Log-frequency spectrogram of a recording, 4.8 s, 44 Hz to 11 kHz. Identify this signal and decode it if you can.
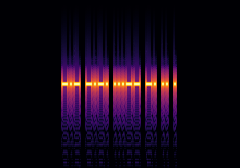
Morse code, heard as a keyed tone, about 31 wpm, 700 Hz. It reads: KC3NIE
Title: K1USN SST QSO Practice - 30wpm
